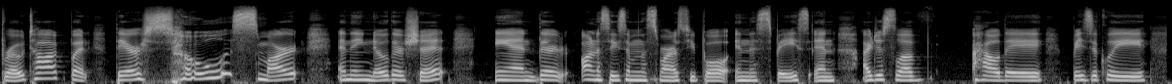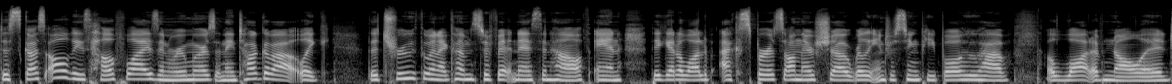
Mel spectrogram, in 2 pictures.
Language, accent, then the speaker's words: English; Bay Area, California, United States; I'm from the Bay Area too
